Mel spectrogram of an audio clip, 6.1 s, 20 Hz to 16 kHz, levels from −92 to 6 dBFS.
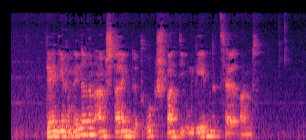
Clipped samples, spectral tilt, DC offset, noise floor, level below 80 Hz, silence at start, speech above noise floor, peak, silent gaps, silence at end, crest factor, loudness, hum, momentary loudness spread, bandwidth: under 0.1%; -6.5 dB/octave; under 0.1%; -48 dBFS; -48 dBFS; 0.3 s; 34 dB; -2 dBFS; none; 1 s; 14 dB; -15 LUFS; none; 10 LU; 11 kHz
